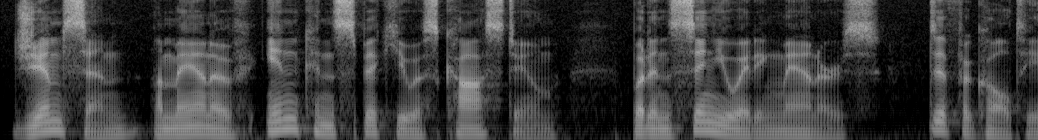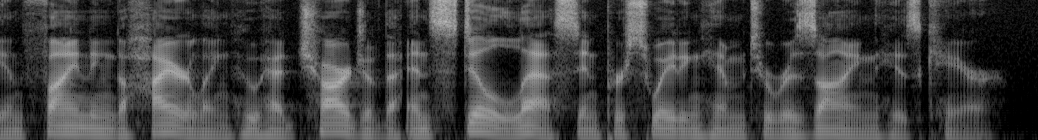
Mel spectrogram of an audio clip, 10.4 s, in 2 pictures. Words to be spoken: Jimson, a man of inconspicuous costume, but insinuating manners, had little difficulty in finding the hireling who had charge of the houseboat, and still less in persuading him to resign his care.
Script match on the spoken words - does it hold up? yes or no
no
